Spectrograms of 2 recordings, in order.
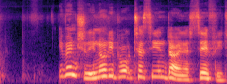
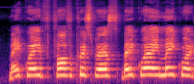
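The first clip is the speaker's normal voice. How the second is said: loud announcing call; shouted; 9 semitones higher, 4 dB louder than usual. A narrator's reading. Policeman clearing the crowd, shouting. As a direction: clear the road for the sleigh. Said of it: "shouted Mister Plod".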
